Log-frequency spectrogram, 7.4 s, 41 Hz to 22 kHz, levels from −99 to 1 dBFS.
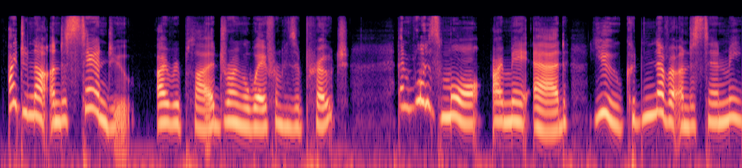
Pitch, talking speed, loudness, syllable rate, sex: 250 Hz, 195 wpm, -16 LUFS, 5.4 syllables/s, female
